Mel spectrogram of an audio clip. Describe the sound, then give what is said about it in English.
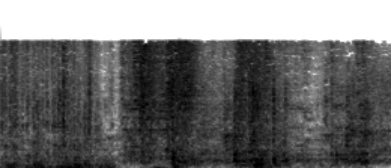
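A stuck lavatory door, blocked by junk from the lavatory roof, is shoved and rattled repeatedly, with loud thuds and scraping bursts coming in uneven waves over several seconds and no voices. “Hey, what's the matter with the door? Won't budge.”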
